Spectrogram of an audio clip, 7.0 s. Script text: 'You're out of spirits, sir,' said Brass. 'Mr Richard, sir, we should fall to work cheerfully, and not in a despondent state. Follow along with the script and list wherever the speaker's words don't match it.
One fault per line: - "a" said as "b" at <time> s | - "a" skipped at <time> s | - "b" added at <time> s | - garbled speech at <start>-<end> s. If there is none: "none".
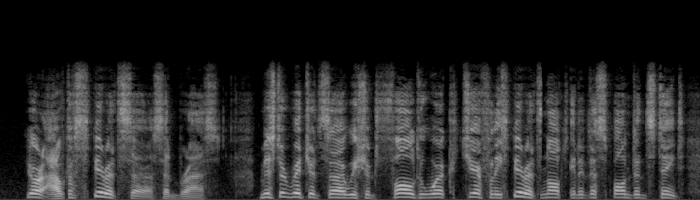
- "and" said as "spirits" at 5.0 s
